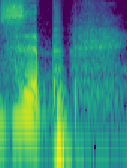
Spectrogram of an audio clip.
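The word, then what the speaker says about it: Xyp: is a tangle called zip and spelled X Y P and it's pronounced zip and it came from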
